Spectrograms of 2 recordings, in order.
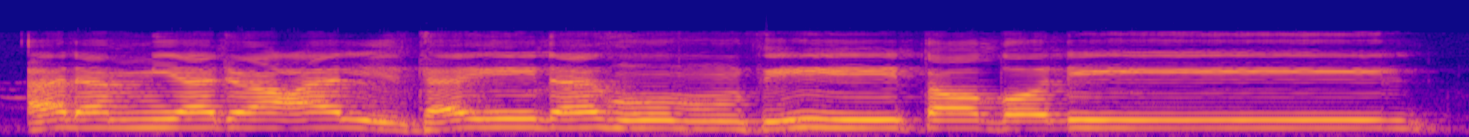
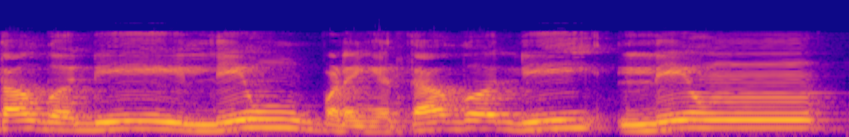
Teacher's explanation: جب ہم رکیں گے تو یہ دونوں زیر ہم نے سائلنٹ کرنے ہیں، تضلیل بن جائے گا۔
